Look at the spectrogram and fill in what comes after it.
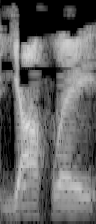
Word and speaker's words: Yahweh: I'm well aware, for example, that Yahweh is the proper pronunciation, tetragrammaton.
